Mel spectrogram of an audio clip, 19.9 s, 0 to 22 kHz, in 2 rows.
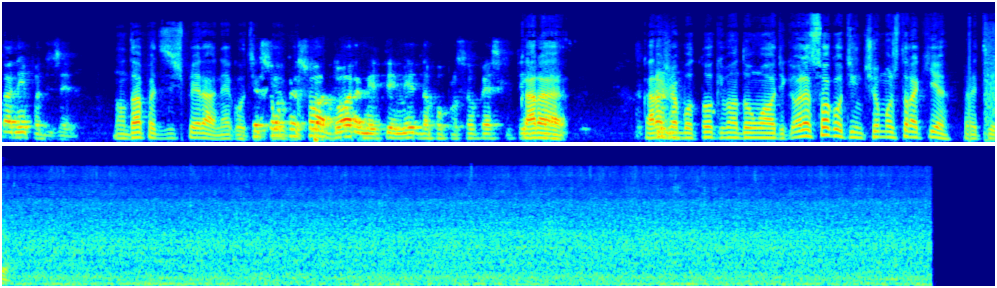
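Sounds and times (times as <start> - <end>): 
speech: 0.0 - 10.2
heavy rain pouring in Palhoça: 9.8 - 19.3.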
